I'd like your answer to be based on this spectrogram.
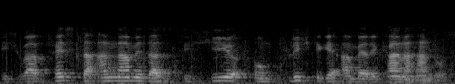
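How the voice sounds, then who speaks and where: A man's voice: mid-range voice, animated, moderate pace, fairly bright tone. A man giving testimony as a defendant in a courtroom. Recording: echoey, noisy archival courtroom audio.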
